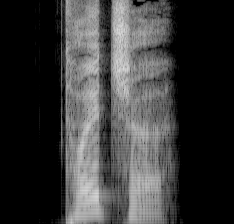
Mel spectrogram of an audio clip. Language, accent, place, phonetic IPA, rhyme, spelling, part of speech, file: German, Germany, Berlin, [tɔɪ̯t͡ʃə], -ɔɪ̯t͡ʃə, teutsche, adjective, De-teutsche.ogg
- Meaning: inflection of teutsch: 1. strong/mixed nominative/accusative feminine singular 2. strong nominative/accusative plural 3. weak nominative all-gender singular 4. weak accusative feminine/neuter singular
